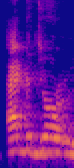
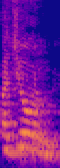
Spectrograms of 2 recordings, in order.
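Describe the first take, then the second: First: Adjourn as ad-journ, hard d before j; sounded d. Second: Adjourn as a-journ, no d; silent d. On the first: Teacher showing the mistake, d sounded in adjourn. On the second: Teacher correcting students, d silent in adjourn. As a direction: drop the d in adjourn. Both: Shown as a demonstration. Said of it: "adjourn नहीं".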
